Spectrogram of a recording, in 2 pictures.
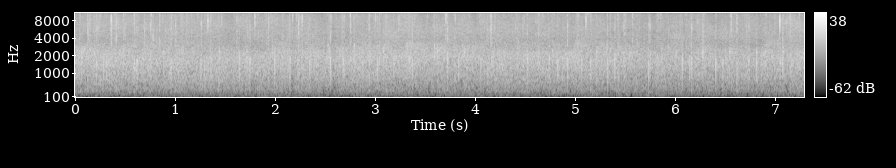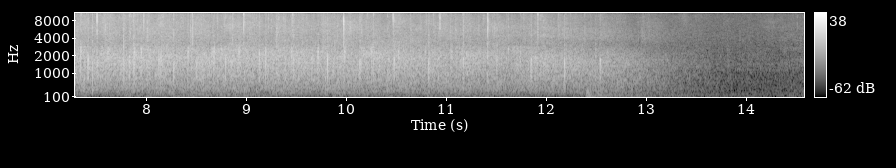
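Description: An audience claps in a large echoing hall, then the applause fades away.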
